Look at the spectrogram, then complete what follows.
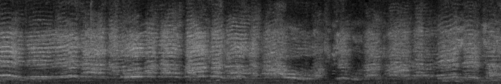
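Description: Several high-pitched voices shouting and calling over one another, excited and unbroken, like children at play.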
